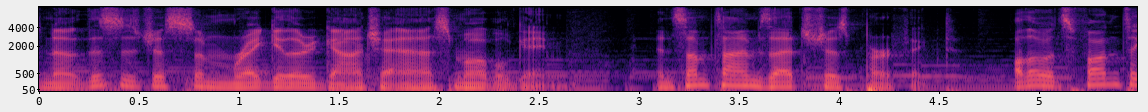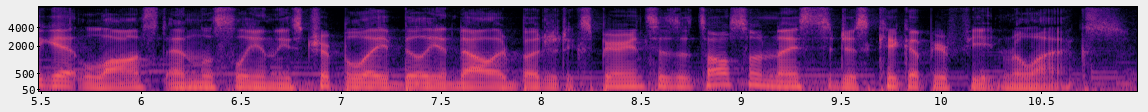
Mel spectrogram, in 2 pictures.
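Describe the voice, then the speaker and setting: A man's voice: lowish voice, fairly bright tone. A man giving casual scripted commentary as a video host, informal and wry, with some casual swearing. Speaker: YouTube game preview host. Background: music behind the voice.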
